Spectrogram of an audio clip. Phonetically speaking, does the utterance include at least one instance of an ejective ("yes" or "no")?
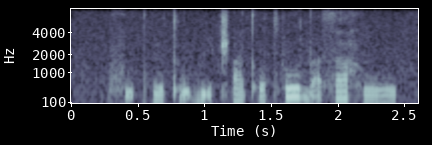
yes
